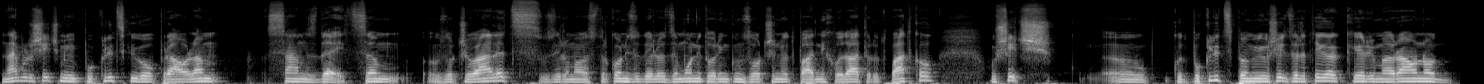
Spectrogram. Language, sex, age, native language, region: Slovenian, male, 30-49, Slovenian, Gorenjska region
